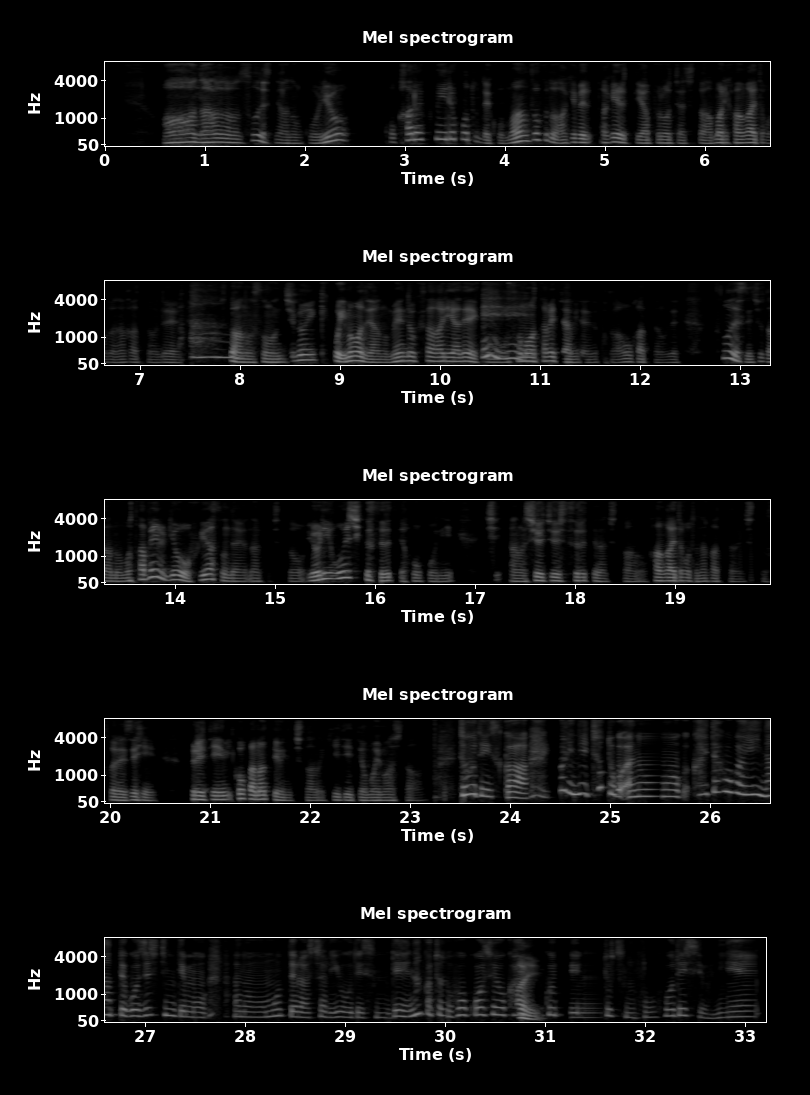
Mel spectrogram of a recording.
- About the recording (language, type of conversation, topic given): Japanese, advice, 間食が多くて困っているのですが、どうすれば健康的に間食を管理できますか？
- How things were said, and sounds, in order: distorted speech; other background noise; tapping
